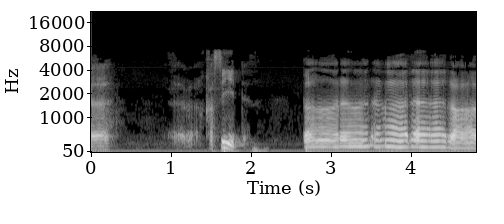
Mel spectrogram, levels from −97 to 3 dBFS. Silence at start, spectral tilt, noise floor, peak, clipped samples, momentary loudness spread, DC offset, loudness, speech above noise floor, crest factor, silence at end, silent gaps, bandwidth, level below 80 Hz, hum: 0 s; -7 dB/octave; -51 dBFS; -4 dBFS; under 0.1%; 19 LU; under 0.1%; -21 LUFS; 32 dB; 18 dB; 0 s; none; 7.4 kHz; -40 dBFS; none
